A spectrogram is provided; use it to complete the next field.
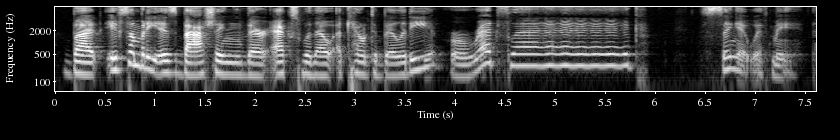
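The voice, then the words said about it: Hoarse voice. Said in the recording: “My voice is hoarse.”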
